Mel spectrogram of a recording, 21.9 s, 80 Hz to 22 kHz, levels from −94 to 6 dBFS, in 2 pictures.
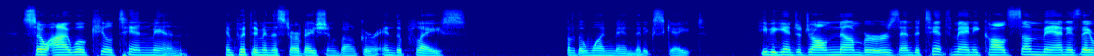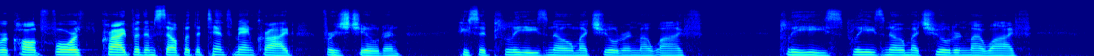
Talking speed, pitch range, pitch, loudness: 180 wpm, 155-175 Hz, 170 Hz, -48 LUFS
